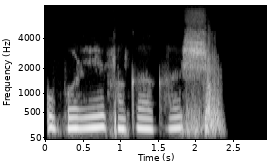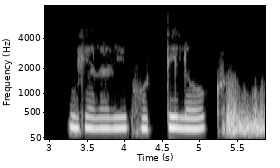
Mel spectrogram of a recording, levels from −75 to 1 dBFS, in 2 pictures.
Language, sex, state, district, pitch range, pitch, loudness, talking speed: Bengali, female, West Bengal, North 24 Parganas, 190-200 Hz, 195 Hz, -14 LUFS, 70 wpm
